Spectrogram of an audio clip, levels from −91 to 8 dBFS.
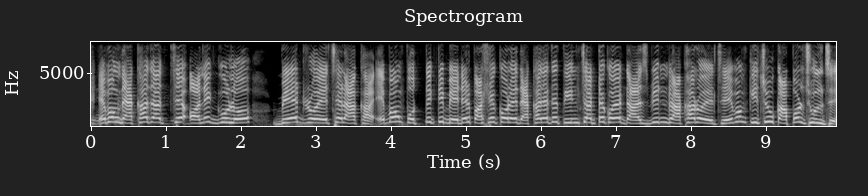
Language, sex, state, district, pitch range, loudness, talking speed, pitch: Bengali, female, West Bengal, Malda, 345-420 Hz, -15 LUFS, 150 wpm, 390 Hz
